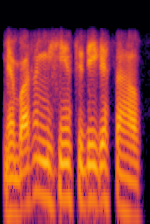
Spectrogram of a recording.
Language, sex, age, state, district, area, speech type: Kashmiri, male, 18-30, Jammu and Kashmir, Anantnag, rural, conversation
